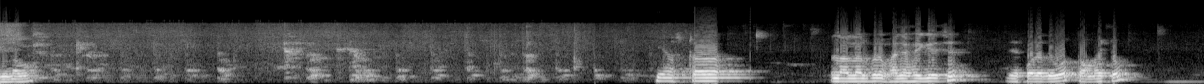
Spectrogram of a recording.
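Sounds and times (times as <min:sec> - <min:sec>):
spatula scraping wok: 0:00.0 - 0:06.6
onions sizzling in oil: 0:00.0 - 0:08.3.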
